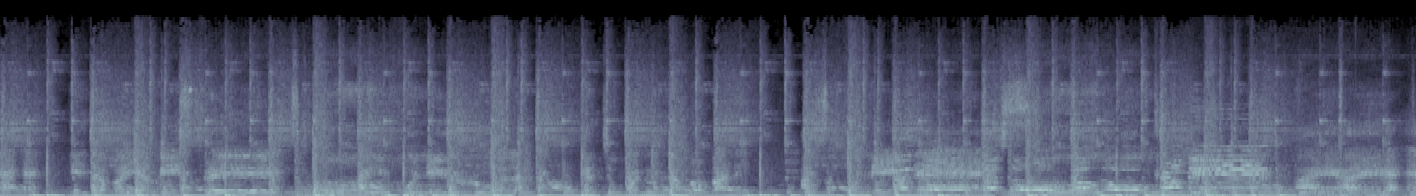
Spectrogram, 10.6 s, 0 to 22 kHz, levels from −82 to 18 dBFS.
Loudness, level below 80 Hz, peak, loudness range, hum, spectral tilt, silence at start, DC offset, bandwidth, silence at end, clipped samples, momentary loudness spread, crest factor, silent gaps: -14 LUFS; -18 dBFS; 0 dBFS; 3 LU; none; -3.5 dB/octave; 0 s; under 0.1%; over 20 kHz; 0 s; under 0.1%; 4 LU; 14 dB; none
